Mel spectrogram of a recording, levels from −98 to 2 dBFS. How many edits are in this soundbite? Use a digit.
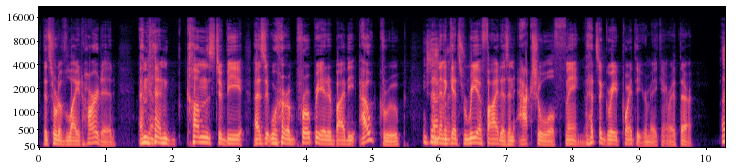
1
